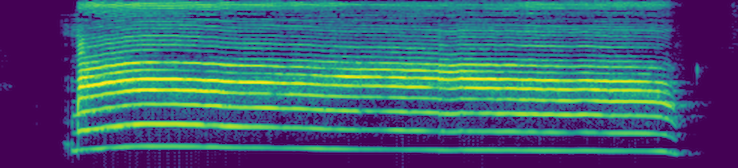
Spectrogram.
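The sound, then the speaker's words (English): A single very loud, drawn-out cat meow, held steadily for about four seconds, with a slight drop in pitch at the end and no voices around it. “This is no exaggeration, the noise the cat makes, right?”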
